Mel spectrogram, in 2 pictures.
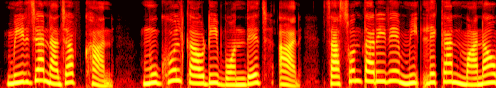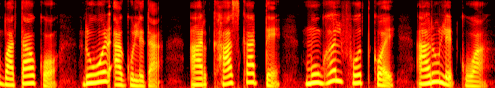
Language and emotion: Santali, neutral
